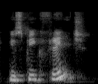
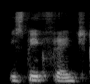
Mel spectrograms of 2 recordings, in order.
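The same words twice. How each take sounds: First: "you speak French" rising on "French"; question intonation. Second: "you speak French" softer, falling at the end; statement intonation. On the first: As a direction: make "you speak French" a question by lifting the last word. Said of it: "Same like English". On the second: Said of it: "if you are not, uh, uh, using a raising tone". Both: Shown as a demonstration.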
